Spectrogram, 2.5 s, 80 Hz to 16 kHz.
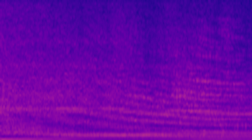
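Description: An EME 60 single-cylinder gasoline engine on a P-47 model plane drones steadily at close range, a loud, even buzzing hum with strong harmonic tones throughout.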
